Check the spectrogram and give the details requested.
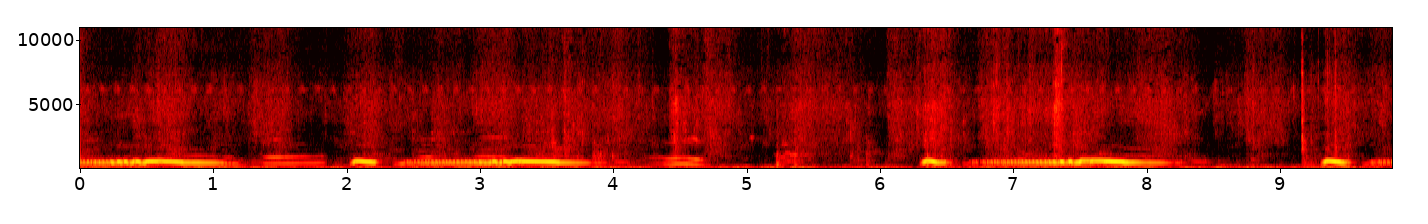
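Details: A flock of black and white pigeons living together and feeding in forest and mountains; low, mellow coos in drawn-out phrases that rise then fall, each starting with a short clipped note, repeated several times.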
